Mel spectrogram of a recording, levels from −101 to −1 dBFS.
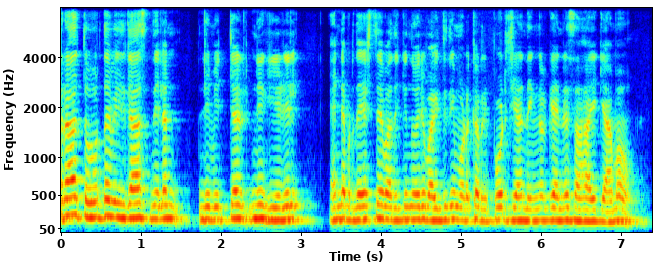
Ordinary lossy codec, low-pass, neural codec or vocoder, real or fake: none; none; none; real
